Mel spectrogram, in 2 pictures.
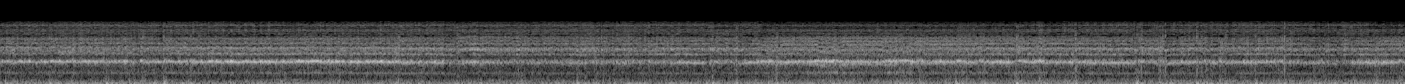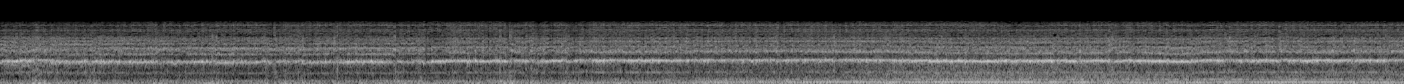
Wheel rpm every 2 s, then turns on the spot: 140, 140, 140, 130, 130, 130, 130, 130, 130, 140, 150, 150, 140, 150.
none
